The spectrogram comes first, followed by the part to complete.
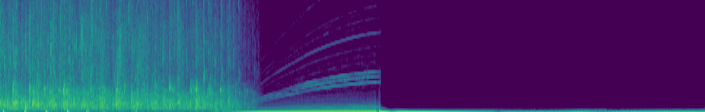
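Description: Audience applauding for about four seconds, then an electronic logo sting: a rising sweep of several tones that cuts off in a sudden hit, followed by falling tones and a low steady drone.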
